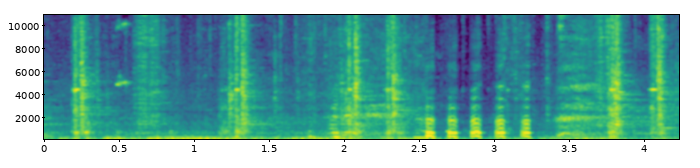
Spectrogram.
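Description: Small four-wheeled rail draisine with metal wheels rolling along narrow-gauge track: a low rumble with scattered sharp clicks and knocks from wheels and rails.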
